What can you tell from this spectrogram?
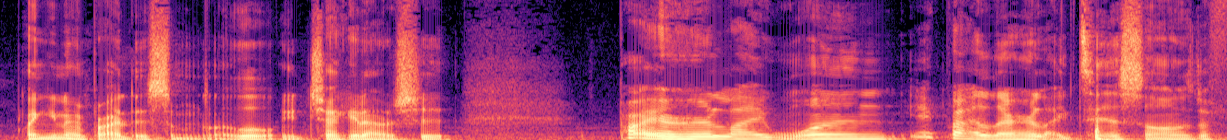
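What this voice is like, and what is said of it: Usual voice. Nothing is said of it.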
